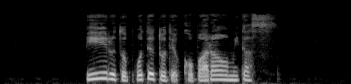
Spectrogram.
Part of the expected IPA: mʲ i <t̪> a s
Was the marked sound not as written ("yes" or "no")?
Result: no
